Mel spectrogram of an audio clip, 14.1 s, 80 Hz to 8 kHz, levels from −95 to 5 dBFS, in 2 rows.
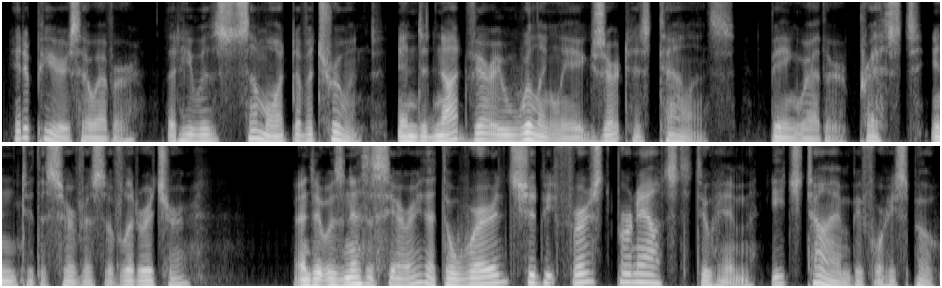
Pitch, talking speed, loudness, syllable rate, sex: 120 Hz, 190 wpm, -20 LUFS, 5.7 syllables/s, male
